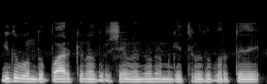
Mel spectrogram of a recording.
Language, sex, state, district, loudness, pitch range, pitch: Kannada, male, Karnataka, Koppal, -16 LUFS, 120-125 Hz, 120 Hz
